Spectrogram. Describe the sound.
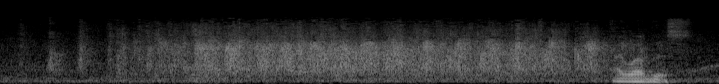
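A crowd applauds the partners of ANDE steadily for several seconds, a dense wash of clapping filling the room, with a brief voice breaking through near the end.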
